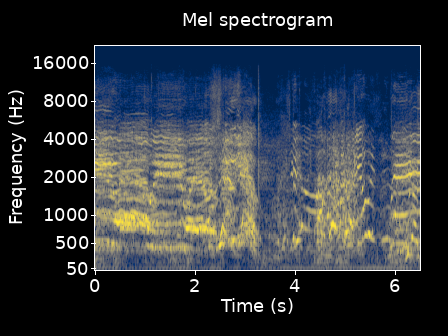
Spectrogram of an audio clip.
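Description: A group of teenage girls chanting and yelling together as a team, with high rising yells about halfway through and again near the end.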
